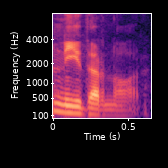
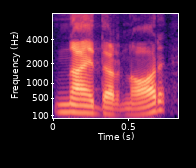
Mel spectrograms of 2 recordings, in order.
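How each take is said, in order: First: Neither has an 'ee' vowel after the n. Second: Neither has an 'eye' vowel after the n. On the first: "या नीदर nor" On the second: "तीसरा हमारे पास है नाइदर nor या नीदर nor"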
